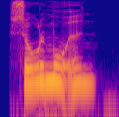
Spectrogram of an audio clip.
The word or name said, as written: solmoden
